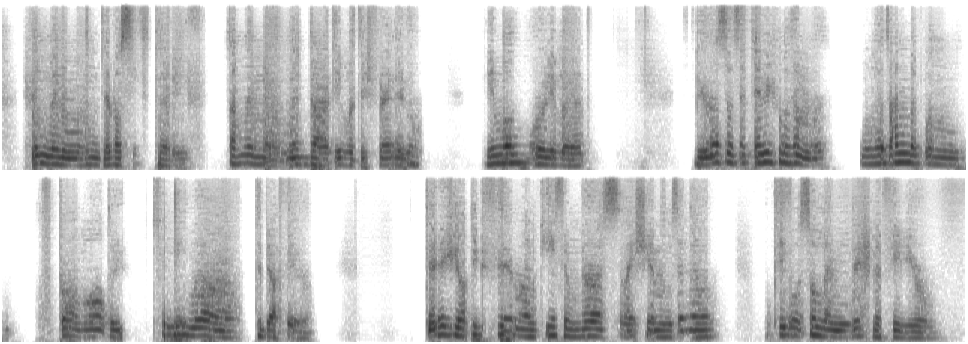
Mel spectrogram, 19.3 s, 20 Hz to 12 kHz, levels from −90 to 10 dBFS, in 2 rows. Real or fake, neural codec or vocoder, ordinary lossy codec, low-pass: fake; codec, 44.1 kHz, 0.9 kbps, DAC; none; 10.8 kHz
